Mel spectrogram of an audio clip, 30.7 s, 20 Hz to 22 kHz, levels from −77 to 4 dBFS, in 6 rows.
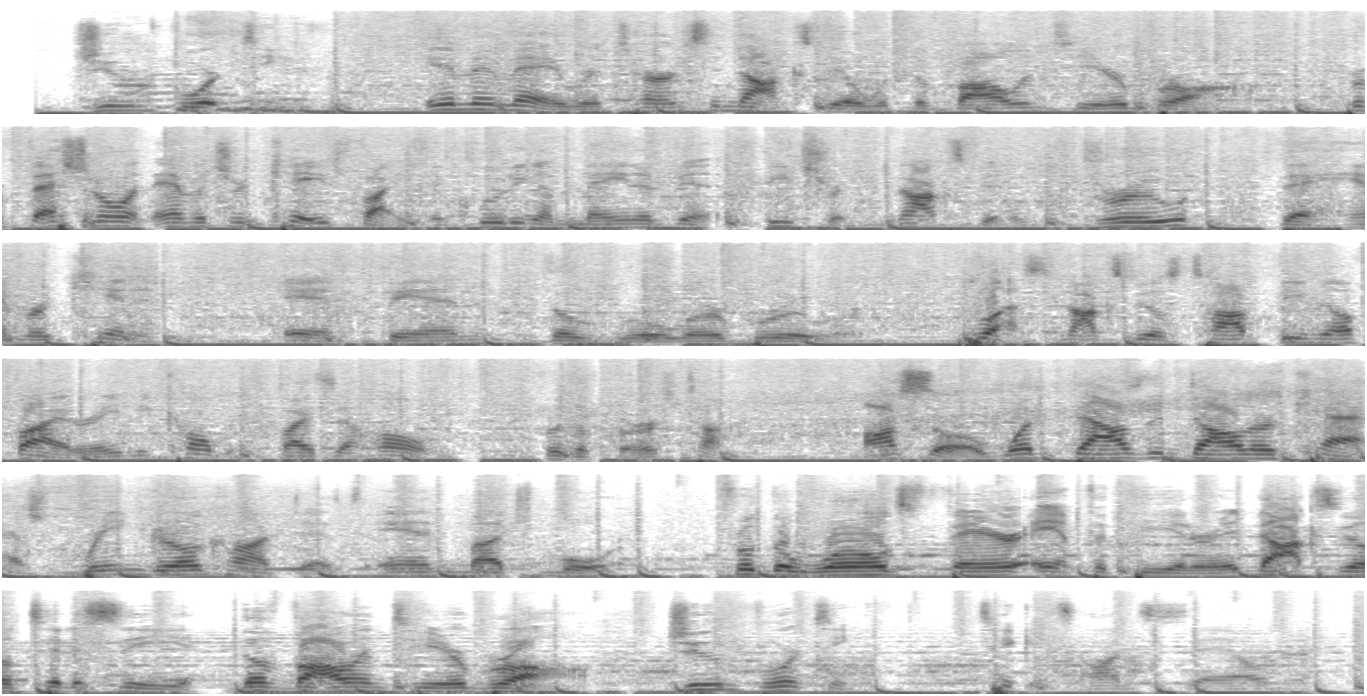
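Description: No technical faults are audible anywhere in the clip.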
